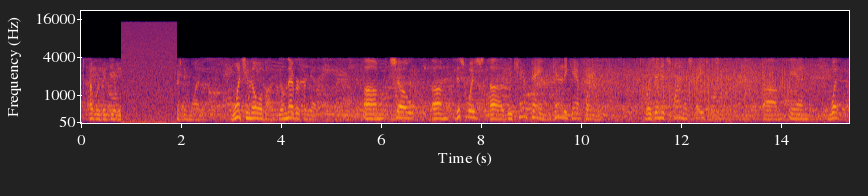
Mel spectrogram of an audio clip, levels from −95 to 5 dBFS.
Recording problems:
high frequencies cut off; severe; nothing above 4 kHz
echo of what is said; noticeable; throughout; 230 ms later, 15 dB below the speech
murmuring crowd; loud; throughout; 4 dB below the speech
audio cutting out; at 1 s for 1 s

